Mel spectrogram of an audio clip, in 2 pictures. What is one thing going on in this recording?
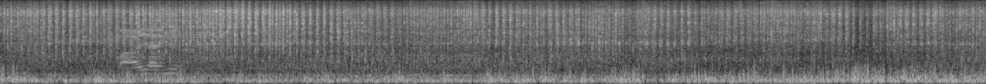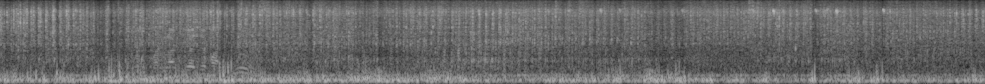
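A middle-aged man talks close by, outdoors.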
